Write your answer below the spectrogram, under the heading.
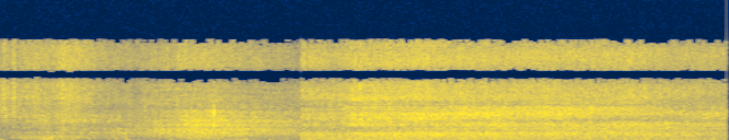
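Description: Small waves breaking and washing up a sandy beach: a steady rush of surf, a little louder from about three seconds in.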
